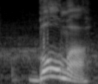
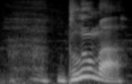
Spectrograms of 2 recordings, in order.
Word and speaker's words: Bulma: Bulma, bam. Take that. Bulma. Yeah. Bluma, as some people pronounce it. I'm like, okay, says Bulma on her shirt, but okay.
